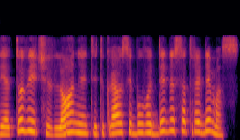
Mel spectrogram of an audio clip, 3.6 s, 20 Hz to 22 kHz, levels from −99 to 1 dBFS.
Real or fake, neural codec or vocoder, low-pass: fake; codec, 16 kHz, 0.9 kbps, LongCat-Audio-Codec; 7.2 kHz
